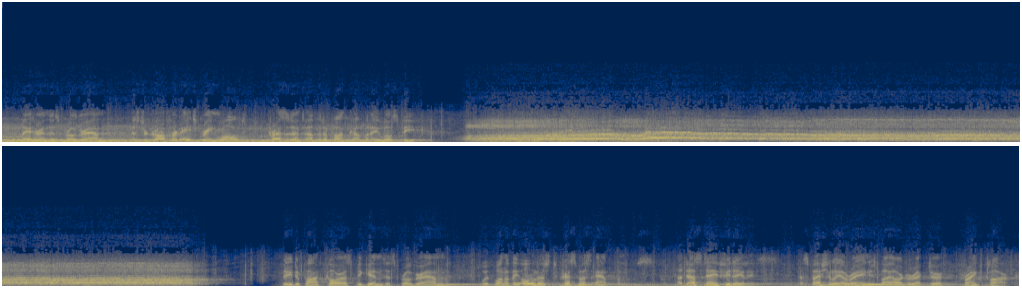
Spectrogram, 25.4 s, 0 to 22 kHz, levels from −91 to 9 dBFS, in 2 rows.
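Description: No technical faults can be heard in this audio. Nothing in the sound points to a problem with how it was captured or passed along.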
